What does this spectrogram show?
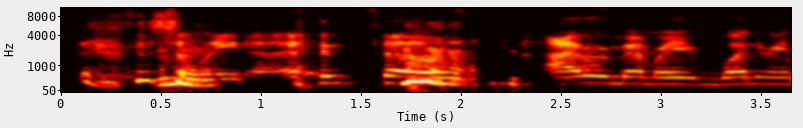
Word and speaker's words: Cheylaina: And so I remember even with my name, all my life has been, you know, mispronounced, Cheylaina.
